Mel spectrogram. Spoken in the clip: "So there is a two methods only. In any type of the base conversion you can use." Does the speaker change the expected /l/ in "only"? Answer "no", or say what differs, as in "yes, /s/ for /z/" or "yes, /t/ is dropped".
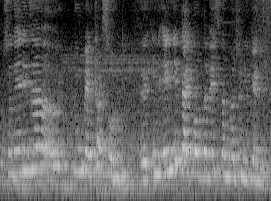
yes, /l/ is dropped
